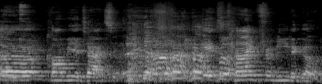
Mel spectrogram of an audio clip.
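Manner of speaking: high, loud, slow, laughing; laughing punchline. Real, not acted. Answering his friend's dog question, laughing slowly. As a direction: deliver the exit line cracking up.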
